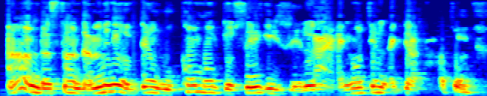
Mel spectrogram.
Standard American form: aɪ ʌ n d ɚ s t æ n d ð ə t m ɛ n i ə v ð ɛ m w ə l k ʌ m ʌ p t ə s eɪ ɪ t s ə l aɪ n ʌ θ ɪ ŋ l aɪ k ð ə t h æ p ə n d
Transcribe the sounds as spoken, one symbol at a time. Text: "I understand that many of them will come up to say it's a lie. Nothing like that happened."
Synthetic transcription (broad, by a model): aɪ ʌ n d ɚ s t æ n d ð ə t m ɛ n i ə v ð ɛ m w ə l k ʌ m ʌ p t ə s eɪ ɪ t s ə l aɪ n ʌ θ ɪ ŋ l aɪ k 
